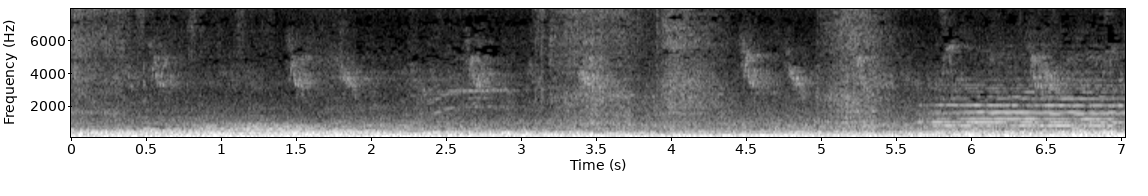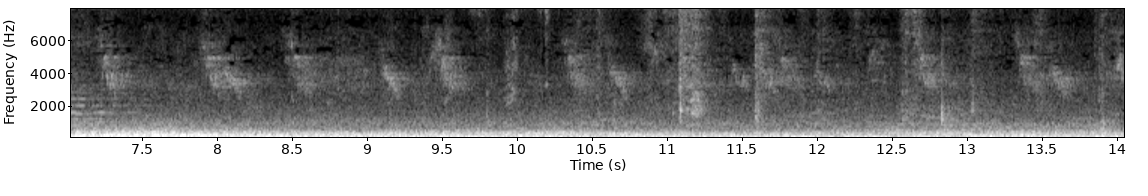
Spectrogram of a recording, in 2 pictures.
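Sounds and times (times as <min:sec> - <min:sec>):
steady low rumble: 0:00.0 - 0:05.7
small birds chirping: 0:00.0 - 0:06.5, 0:07.1 - 0:14.0.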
